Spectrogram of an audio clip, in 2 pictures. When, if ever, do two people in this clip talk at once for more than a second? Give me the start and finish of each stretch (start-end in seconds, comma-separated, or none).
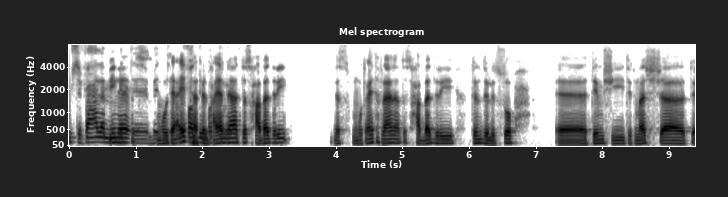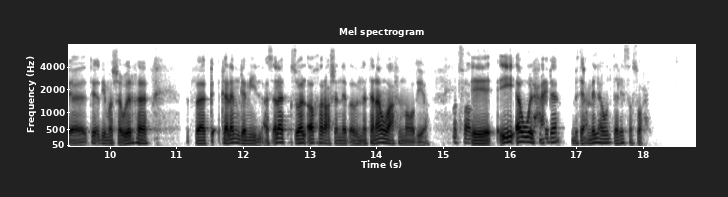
0.6-2.7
